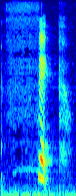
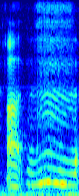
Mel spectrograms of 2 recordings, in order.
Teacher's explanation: these would be voiceless and voiced dental fricatives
